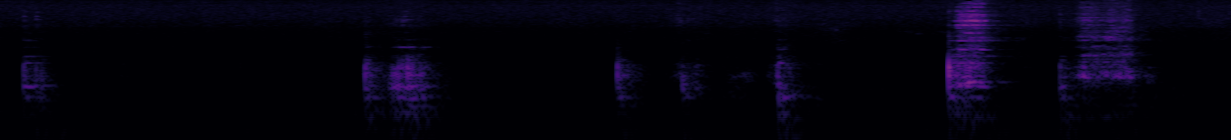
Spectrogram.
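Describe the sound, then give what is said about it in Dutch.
A knife chops chives on a cutting board in short irregular bursts of quick taps separated by brief pauses, with no one talking. “Nou, even de bieslook een beetje klein snijden.”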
